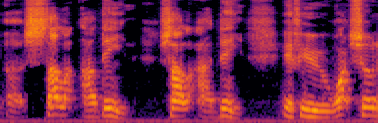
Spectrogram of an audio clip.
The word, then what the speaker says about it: Salah ad-Din: by the name of Salah ad-Din. If you watch some of the movies about the Crusades anyway, they were referred to him as Saladin. But proper name, proper pronunciation is Salah ad-Din.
